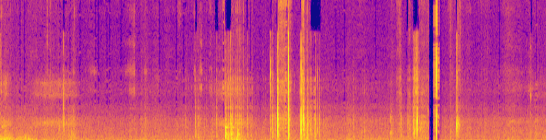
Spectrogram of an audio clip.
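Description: Handling of a wooden test stick and torn foam board: a cluster of sharp clicks and short scrapes a little past three seconds in as the stick is set down on a pine board, then a few more clicks near seven seconds.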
